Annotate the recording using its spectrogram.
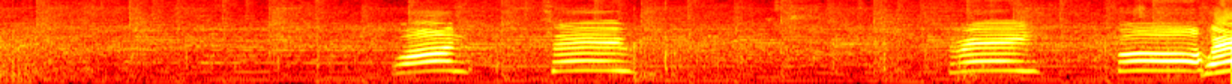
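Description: Four short, loud shouted calls, about a second apart, starting about two seconds in: voices counting passes in a netball drill. Soft background music and hall noise lie underneath.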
